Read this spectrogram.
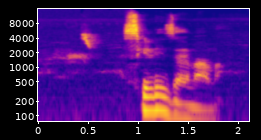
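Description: A man speaks close by in a low voice.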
